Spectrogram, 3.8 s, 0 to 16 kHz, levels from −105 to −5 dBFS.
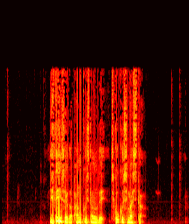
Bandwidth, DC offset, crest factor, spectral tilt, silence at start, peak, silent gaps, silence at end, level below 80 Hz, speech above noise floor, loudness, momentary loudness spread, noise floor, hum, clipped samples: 11.5 kHz; under 0.1%; 20 dB; -5.5 dB/octave; 1 s; -8 dBFS; none; 0.95 s; -46 dBFS; 52 dB; -25 LUFS; 9 LU; -78 dBFS; none; under 0.1%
